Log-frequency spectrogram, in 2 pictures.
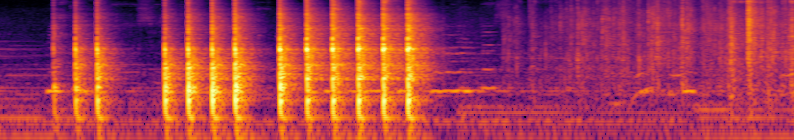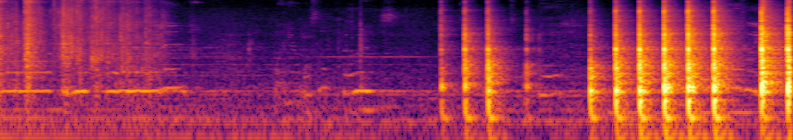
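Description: Rapid rhythmic taps of a small hammer driving nails into wood for string art, in quick clusters separated by pauses, with some rustling and handling noise between the bursts.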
